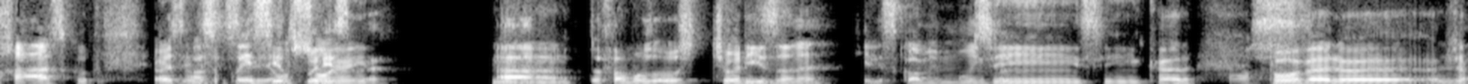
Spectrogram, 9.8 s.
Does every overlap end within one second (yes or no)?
no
